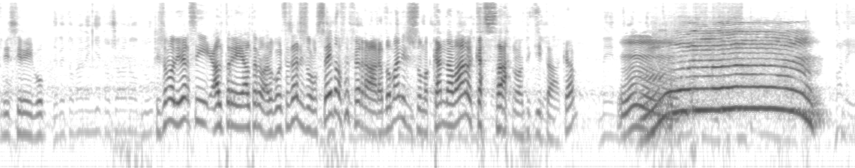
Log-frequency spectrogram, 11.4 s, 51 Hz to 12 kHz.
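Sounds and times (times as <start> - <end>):
speech: 0.0 - 10.0
cow mooing: 8.3 - 11.0.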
